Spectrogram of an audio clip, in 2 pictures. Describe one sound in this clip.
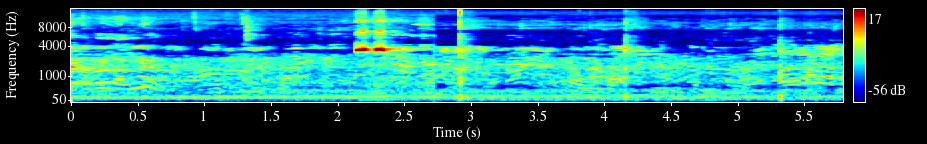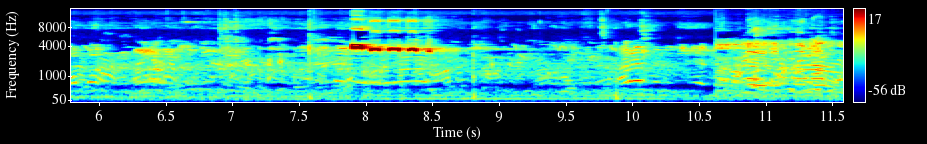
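A ball thuds as players hit it.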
